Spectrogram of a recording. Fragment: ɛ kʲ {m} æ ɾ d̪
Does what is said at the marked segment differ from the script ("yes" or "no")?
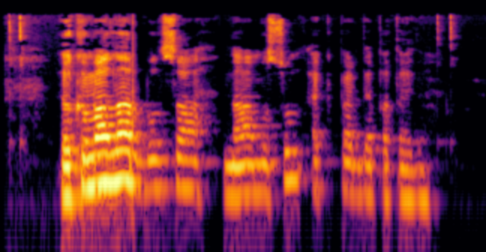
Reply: yes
